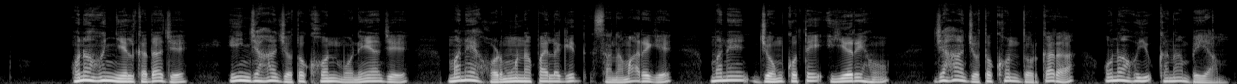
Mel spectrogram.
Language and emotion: Santali, neutral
